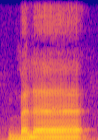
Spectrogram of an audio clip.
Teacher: لام کے اوپر کھڑی زبر ہے، ایک الف کی مقدار کے برابر کھینچ کر پڑھیں گے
